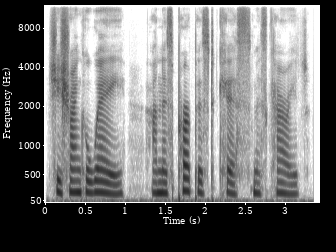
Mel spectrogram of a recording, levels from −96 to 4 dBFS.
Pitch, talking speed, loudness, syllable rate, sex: 180 Hz, 140 wpm, -20 LUFS, 4.5 syllables/s, female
